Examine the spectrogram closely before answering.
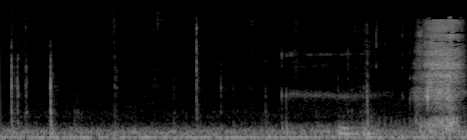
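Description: Faint scattered clicks of a small precision screwdriver working a tiny screw on a laptop logic board, over a low steady hum. Near the end, one short loud sniff.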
